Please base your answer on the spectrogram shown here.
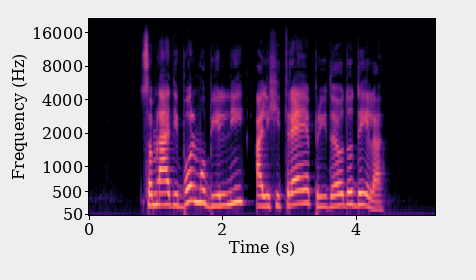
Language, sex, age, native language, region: Slovenian, female, 30-49, Slovenian, Savinja region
